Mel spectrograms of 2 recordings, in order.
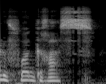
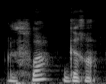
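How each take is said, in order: First: The final S sound of gras is pronounced. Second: The final S sound of gras is silent. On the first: The speaker calls it wrong. "je ne dis pas le foie grasse" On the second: The speaker calls it right. "C'est masculin singulier"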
